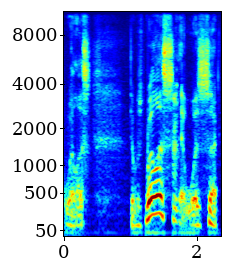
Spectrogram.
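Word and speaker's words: Willys: It's all crammed in together and well Jeep was Willis or Willies but they actually the guy pronounced it Willis.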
